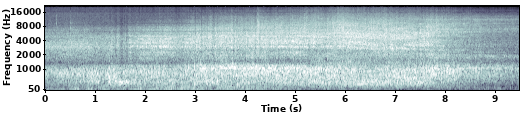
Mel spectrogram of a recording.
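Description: A two-car train passes through a small rural Lincolnshire station, a loud, steady roar of wheels on rails holding close for several seconds before easing slightly as it moves off, with no talking.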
